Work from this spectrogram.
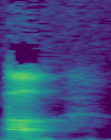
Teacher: Jadi pastikan lafaznya itu hamzah di pangkal kerongkong a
